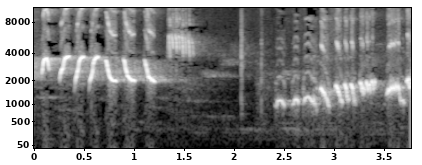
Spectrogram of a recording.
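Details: Singing white-rumped shama used as a decoy: a rapid run of seven clear, rising-falling whistled notes, a short pause, then a quick varied chattering and whistled phrase.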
